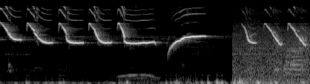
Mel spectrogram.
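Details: Canary singing a long, richly varied song meant as a model for young canaries: a series of quick falling whistled notes, a rising clear whistle, then more falling notes over a faint background hiss.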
